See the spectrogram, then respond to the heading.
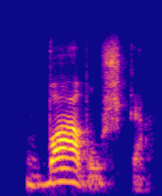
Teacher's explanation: The correct stress is going to be on the first letter right here.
